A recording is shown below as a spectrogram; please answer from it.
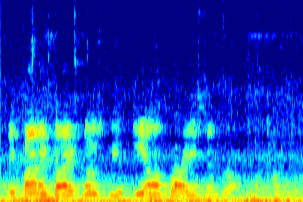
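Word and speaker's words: Guillain-Barré: finally diagnosed me with guon Beret syndrome some people pronounce it Gillian Beret it's one of the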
